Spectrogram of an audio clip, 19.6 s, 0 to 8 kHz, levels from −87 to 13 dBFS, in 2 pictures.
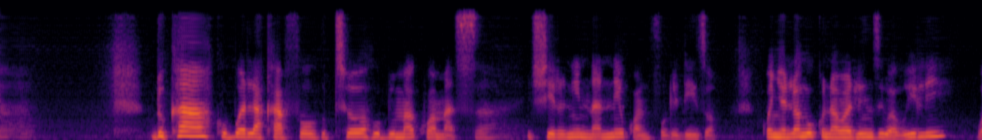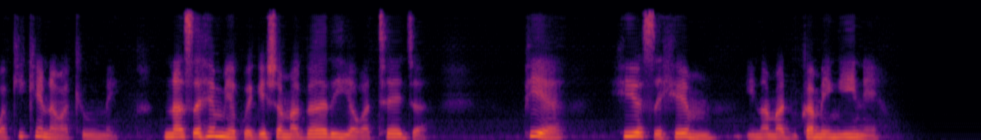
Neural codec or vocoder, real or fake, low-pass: codec, 16 kHz, about 1 kbps, DyCAST, with the encoder's durations; fake; 7.2 kHz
